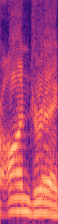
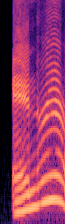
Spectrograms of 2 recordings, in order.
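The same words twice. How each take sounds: First: Andrea said on-DRAY-uh; alternate pronunciation. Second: Andrea said AN-dree-uh; Andrea, stressed up front as AN-dree-uh; English pronunciation. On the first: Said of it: "he says it differently from every other character". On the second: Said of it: "Is it Andrea or Andrea?". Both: Shown as a demonstration.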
